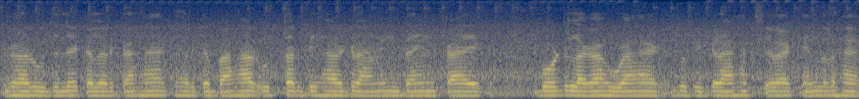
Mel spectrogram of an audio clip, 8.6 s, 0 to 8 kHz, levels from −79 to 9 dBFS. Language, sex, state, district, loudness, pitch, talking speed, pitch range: Hindi, male, Bihar, West Champaran, -13 LUFS, 125 Hz, 160 wpm, 120-125 Hz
